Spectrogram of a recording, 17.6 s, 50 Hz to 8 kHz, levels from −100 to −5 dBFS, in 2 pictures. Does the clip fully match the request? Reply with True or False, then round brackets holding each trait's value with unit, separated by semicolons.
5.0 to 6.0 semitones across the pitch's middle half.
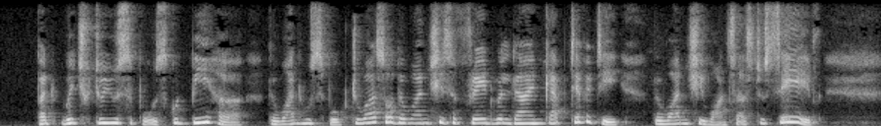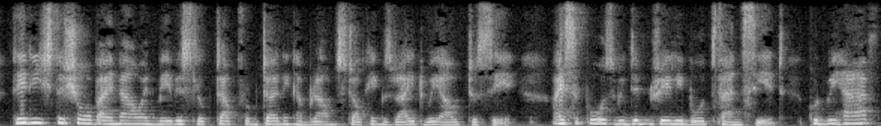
True (5.6 semitones)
